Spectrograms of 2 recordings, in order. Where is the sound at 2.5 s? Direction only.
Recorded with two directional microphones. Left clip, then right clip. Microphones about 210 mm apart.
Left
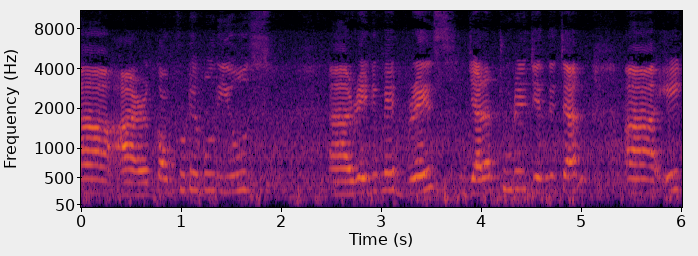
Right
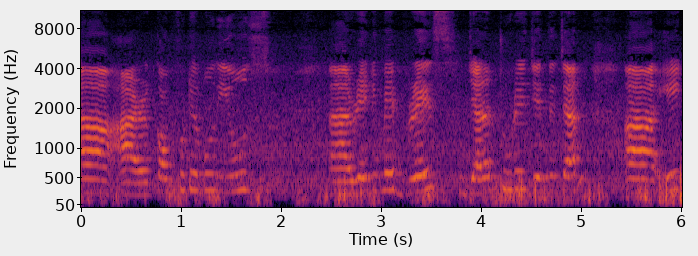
15° right (ahead or behind).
